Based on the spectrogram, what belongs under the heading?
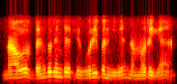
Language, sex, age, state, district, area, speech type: Kannada, male, 18-30, Karnataka, Davanagere, rural, conversation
